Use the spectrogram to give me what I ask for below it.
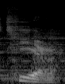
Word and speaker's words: Tia: As her name is Tia. Which almost sounds like the word tears.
